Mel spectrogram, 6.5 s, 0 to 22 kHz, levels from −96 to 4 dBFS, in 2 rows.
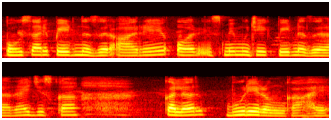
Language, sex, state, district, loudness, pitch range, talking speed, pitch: Hindi, female, Rajasthan, Jaipur, -19 LUFS, 215-245 Hz, 200 wpm, 230 Hz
